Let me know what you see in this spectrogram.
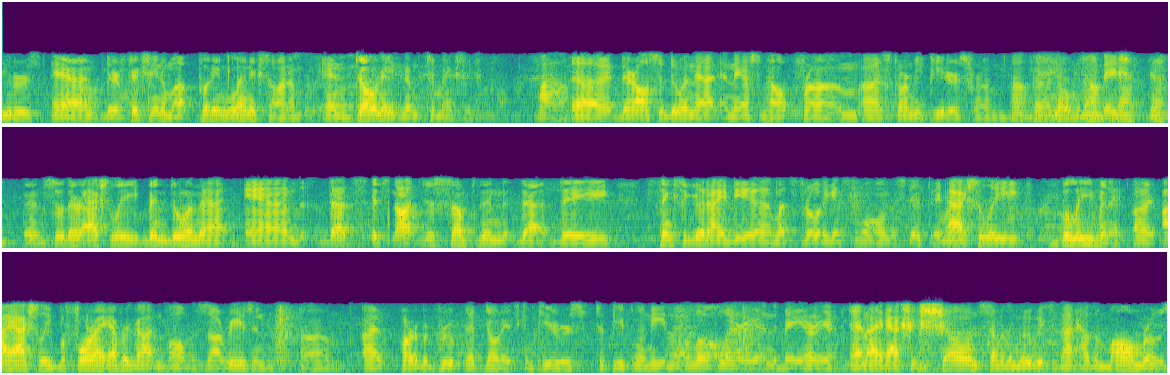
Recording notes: recorded at SELF 2010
